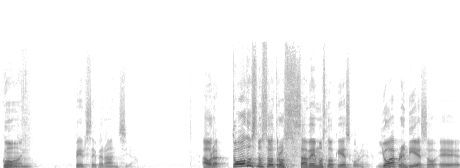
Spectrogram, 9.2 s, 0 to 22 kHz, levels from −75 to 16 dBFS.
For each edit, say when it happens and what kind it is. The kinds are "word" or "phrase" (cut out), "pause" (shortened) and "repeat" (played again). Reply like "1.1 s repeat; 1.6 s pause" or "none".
4.6 s pause; 7.5 s pause

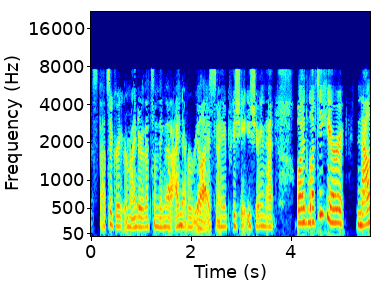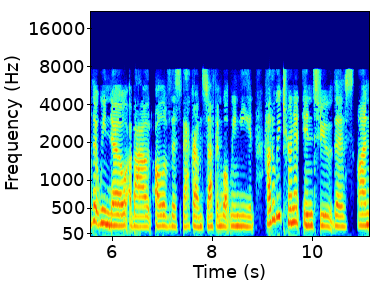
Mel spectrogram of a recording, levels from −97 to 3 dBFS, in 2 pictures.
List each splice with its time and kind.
none

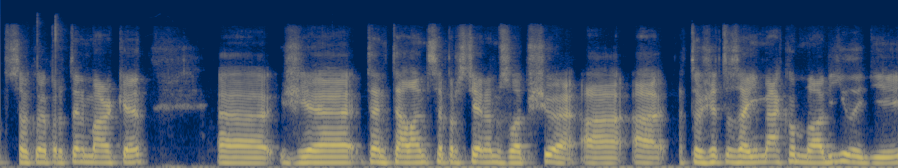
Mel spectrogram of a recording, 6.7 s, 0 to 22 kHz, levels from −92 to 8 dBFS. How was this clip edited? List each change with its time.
none

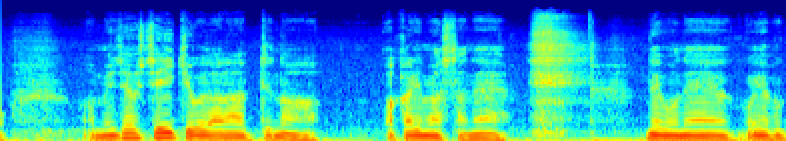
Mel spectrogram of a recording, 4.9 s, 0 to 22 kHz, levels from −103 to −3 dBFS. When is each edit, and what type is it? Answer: none

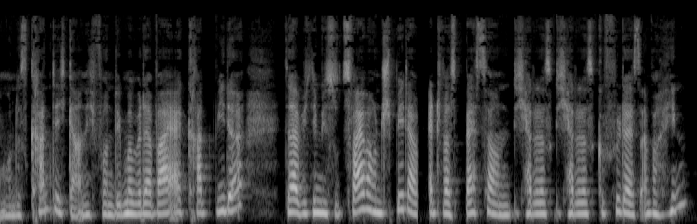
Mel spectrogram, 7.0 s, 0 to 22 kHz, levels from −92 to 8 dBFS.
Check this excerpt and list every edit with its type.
4.2 s phrase; 5.5 s repeat

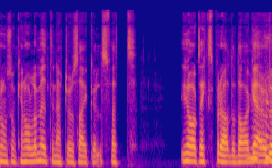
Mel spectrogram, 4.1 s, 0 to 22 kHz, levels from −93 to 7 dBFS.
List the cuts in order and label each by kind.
3.0 s phrase

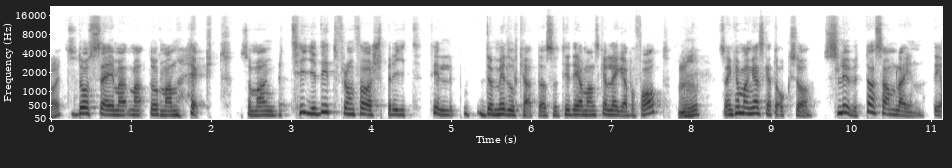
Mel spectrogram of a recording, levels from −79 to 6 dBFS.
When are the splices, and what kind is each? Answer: 1.4 s word; 2.9 s word; 9.0 s word

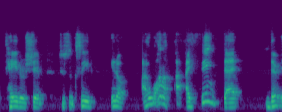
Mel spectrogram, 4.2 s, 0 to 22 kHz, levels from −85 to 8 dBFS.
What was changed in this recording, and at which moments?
none

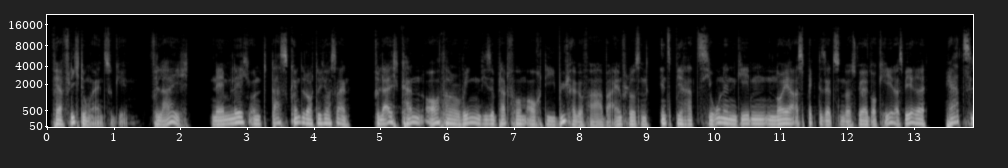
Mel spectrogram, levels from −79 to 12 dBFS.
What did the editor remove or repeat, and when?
1.5 s pause; 9.1 s pause; 12.3 s word

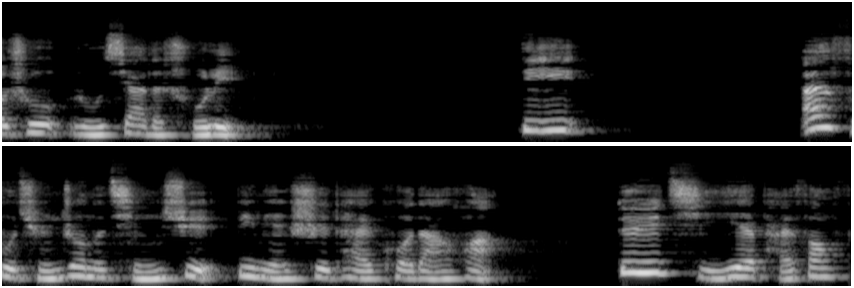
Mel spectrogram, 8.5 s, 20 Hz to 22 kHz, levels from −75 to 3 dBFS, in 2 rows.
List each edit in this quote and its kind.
none

